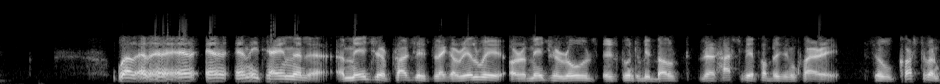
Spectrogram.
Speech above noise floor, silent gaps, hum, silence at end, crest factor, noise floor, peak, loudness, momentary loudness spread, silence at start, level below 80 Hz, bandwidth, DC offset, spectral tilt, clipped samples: 47 dB; none; none; 0 s; 16 dB; -61 dBFS; 0 dBFS; -14 LUFS; 7 LU; 1.2 s; -70 dBFS; 8.4 kHz; under 0.1%; -5.5 dB/octave; under 0.1%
